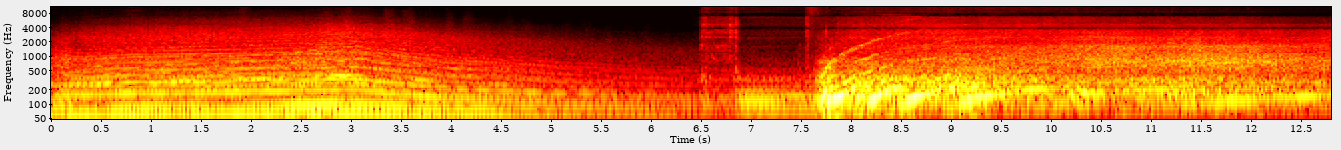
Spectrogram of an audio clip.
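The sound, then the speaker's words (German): Two synthetic electric-car driving sounds play back to back: first a smooth humming tone that rises then falls, then a louder, futuristic whirring sweep with swooping, spaceship-like tones. No one speaks. “so zum Beispiel bei BMW oder bei Porsche auch, muss ich sagen, das hört sich schon ein bisschen nach Raumschiff Enterprise an”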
